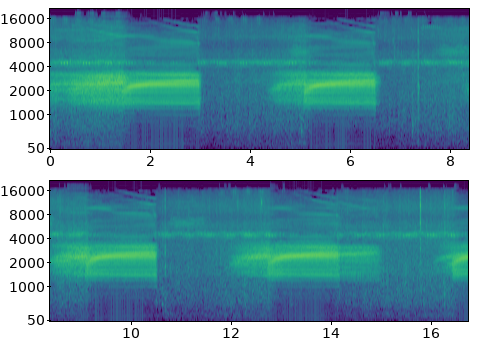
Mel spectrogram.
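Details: Green tree frogs sing very loudly in a rainforest, giving buzzy trilled bursts about two seconds long, repeated every few seconds.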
